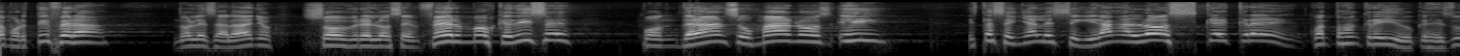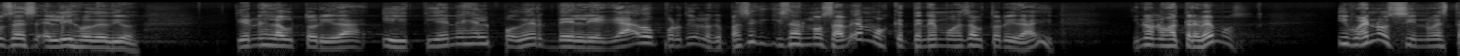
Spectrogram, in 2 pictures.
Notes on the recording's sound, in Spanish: Mensaje predicado en vivo desde el Centro Familiar de Adoración CEFADCHURCH.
